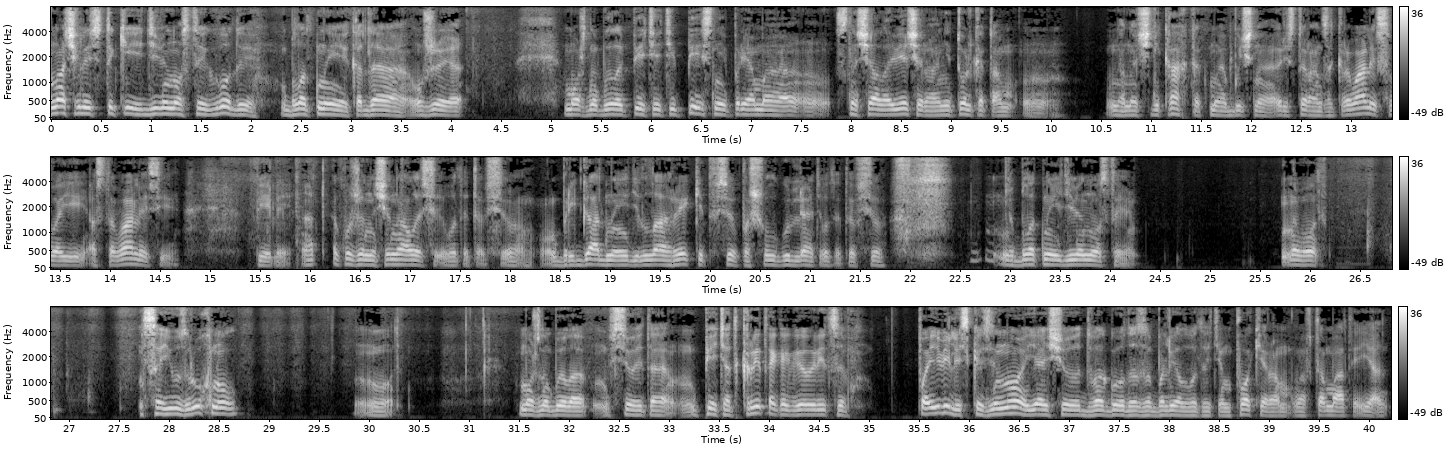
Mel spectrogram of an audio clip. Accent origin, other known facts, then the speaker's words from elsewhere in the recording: Kyiv, Ukraine; А в Киеве уже я плотно влез в такую систему, потому что это мой родной город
